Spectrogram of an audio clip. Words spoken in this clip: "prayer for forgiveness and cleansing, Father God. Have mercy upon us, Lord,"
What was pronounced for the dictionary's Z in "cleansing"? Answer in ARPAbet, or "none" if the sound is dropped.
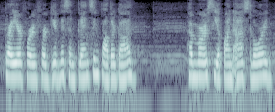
S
